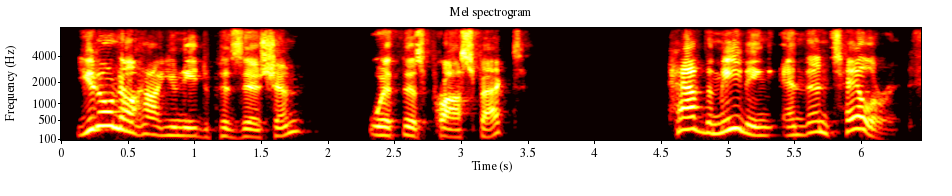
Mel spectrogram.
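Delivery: plain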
